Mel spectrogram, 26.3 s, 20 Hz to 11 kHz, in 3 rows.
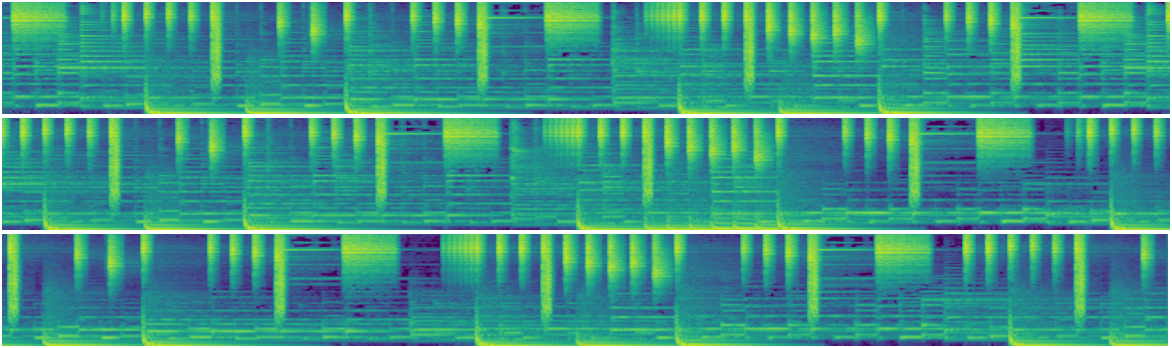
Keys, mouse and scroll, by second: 15.2 double click, 24.5 double click.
